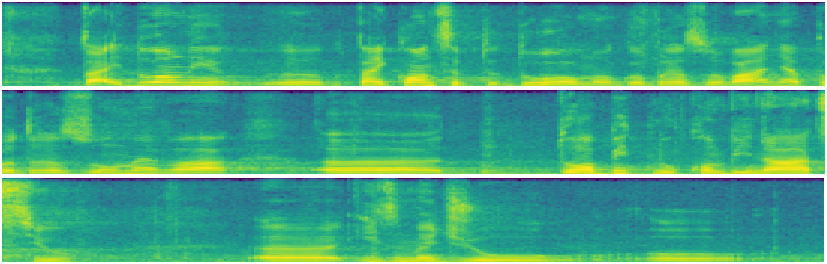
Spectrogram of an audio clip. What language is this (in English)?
Serbian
